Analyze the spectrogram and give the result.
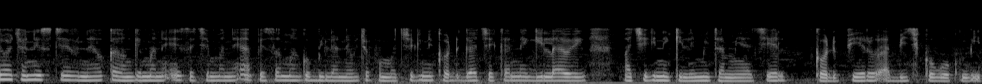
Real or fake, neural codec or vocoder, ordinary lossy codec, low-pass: real; none; none; 5.4 kHz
